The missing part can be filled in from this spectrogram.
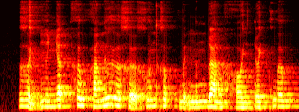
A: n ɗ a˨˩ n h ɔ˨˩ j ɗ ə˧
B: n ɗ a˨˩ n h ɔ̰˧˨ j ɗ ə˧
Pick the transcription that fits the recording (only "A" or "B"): A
